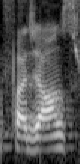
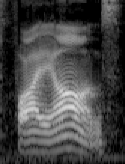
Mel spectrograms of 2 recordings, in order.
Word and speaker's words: Fajans: Indians we keep saying fajans rule for John's rule it's not fajan it's Phi ounce J is silent fiance rule okay yes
